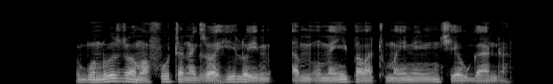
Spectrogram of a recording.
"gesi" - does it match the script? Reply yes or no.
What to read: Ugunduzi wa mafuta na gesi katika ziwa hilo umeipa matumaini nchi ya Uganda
no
